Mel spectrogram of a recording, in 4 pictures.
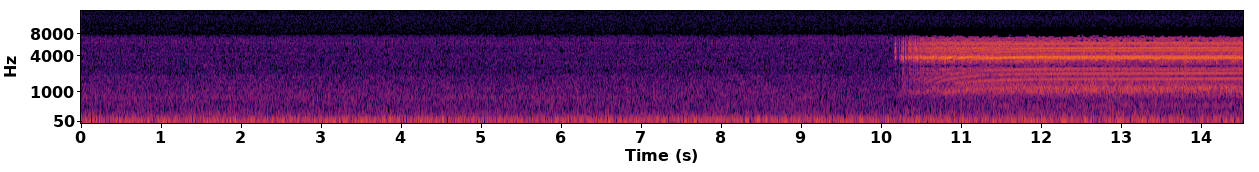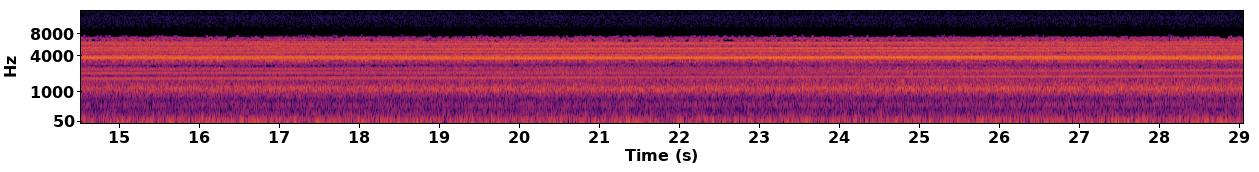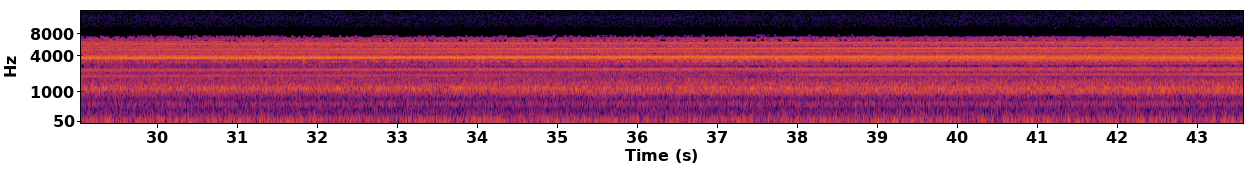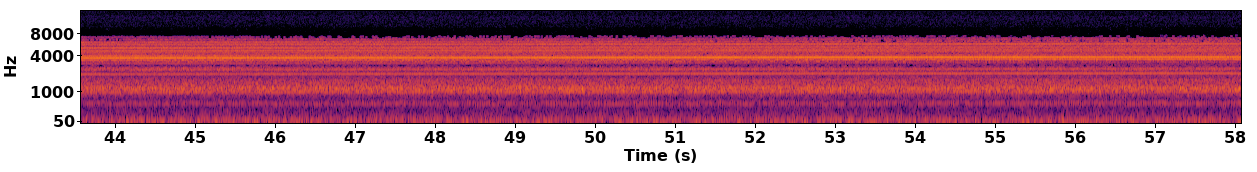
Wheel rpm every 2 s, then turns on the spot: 0, 0, 0, 0, 0, 0, 0, 0, 0, 0, 0, 0, 0, 0, 0, 0, 0, 0, 0, 0, 0, 0, 0, 0, 0, 0, 0, 0, 0.
none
